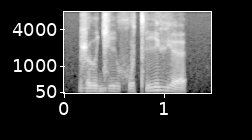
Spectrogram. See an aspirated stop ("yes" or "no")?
no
